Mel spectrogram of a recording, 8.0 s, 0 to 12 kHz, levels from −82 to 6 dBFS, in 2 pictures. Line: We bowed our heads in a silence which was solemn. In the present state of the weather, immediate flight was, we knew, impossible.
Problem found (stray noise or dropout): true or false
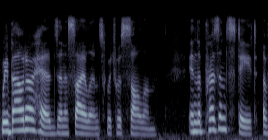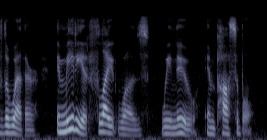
false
